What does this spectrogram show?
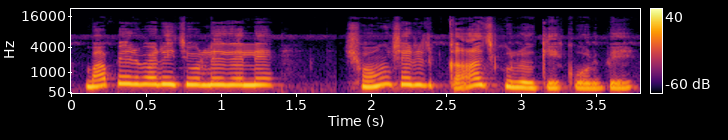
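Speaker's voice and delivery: high, exasperated lament; regretful mother-in-law. Acted. Mother-in-law lamenting her backfired scheme, exasperated.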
